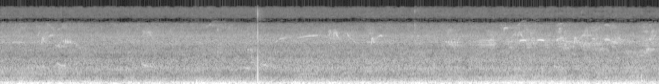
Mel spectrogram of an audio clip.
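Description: Outdoor ambience: steady wind rumble on the microphone, with birds chirping in short scattered calls and a single faint click about three seconds in.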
